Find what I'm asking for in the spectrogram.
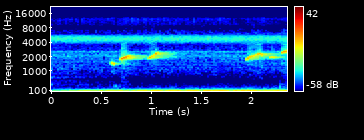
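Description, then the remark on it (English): Short, high, rising chirps, exactly like a bird, come through a bedroom door at night in two little bursts, each a quick pair of whistle-like tweets, over a steady low hum, with no voices. “It wasn't a squeak, as I'd first thought. It was more like a chirp.”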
